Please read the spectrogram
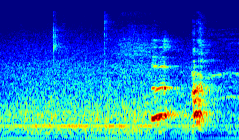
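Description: A woman's two short, sharp vocal noises close together near the end, made with her hand over her mouth as she reacts to a foul-tasting Bean Boozled jelly bean. A faint steady hum runs underneath.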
